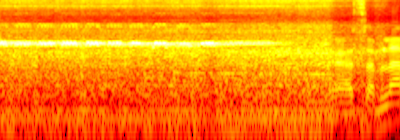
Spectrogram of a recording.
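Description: A steady high-pitched squeal lasting about a second and a half, over the running diesel engines of a Thai special express diesel railcar train standing ready to depart.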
